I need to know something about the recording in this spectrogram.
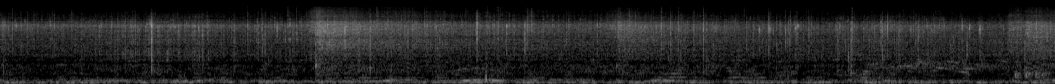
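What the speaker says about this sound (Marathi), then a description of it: "असं तेल तापलं ना की त्याच्यामध्ये असं एक एक वडी सोडायची" Cabbage vadi slices frying in hot oil, a steady crackling sizzle at low level with occasional clicks of a spatula turning them, heard without speech.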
